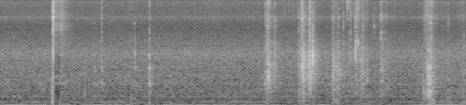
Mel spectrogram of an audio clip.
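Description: Handling noise from a vlogging kit's plastic stand and phone clamp being picked up and set down: sharp clicks and knocks, a few at first and then a quicker run near the end, over a low steady hum.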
